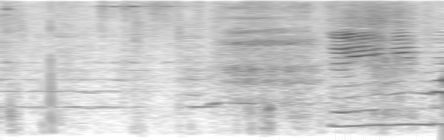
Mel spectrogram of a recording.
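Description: Handling noise as a handheld camera is picked up and moved: a couple of knocks right at the start, then faint rustle and quiet voices, with a person starting to speak or hum near the end.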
